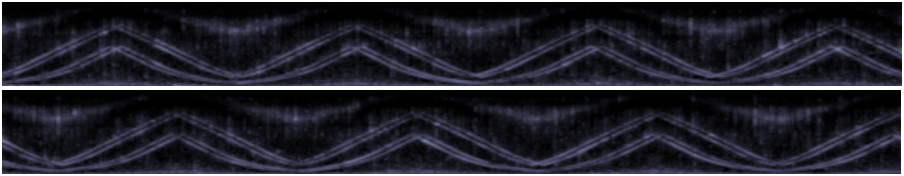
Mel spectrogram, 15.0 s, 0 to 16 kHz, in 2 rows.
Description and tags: Stream with Phaser
A recording of a steam using the Zoom H6 with the included XY mic and a Shure SM58 with a phaser effect just for fun.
